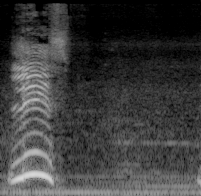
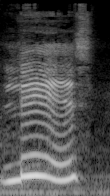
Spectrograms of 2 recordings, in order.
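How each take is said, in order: First: Slow whispered word. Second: Said in the usual way. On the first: Shown as a demonstration. Teacher showing learners the word Lisp, slow whisper. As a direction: whisper Lisp very slowly, stretched out.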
